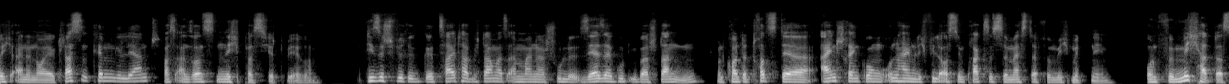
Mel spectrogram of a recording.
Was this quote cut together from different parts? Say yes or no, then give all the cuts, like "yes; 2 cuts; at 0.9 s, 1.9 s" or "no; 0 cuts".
no; 0 cuts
